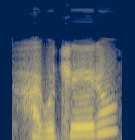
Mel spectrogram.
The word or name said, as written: Agu chero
